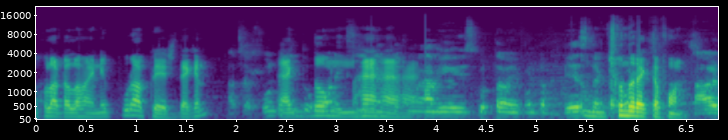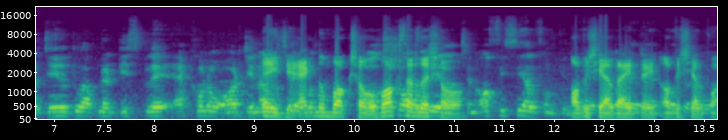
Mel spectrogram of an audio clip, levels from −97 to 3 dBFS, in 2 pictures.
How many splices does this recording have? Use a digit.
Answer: 0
